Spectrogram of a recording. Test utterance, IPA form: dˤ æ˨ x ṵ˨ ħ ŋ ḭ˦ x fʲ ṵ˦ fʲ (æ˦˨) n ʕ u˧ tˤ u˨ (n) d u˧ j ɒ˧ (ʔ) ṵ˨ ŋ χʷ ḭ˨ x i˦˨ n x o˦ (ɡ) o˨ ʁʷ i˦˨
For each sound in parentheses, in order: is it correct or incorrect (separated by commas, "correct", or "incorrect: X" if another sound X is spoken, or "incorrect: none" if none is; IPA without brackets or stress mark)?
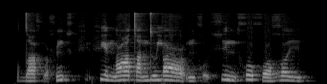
correct, correct, incorrect: ʕ, incorrect: x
